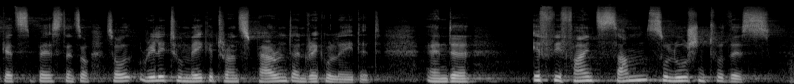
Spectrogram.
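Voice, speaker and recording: A man with a somewhat high voice responds to questions at a conference. He speaks earnestly and deliberately, weighing his phrasing, and his voice carries the long reverberation of a large hall. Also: a little mellow. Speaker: plenary speaker answering audience questions. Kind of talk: conference question-and-answer discussion.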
